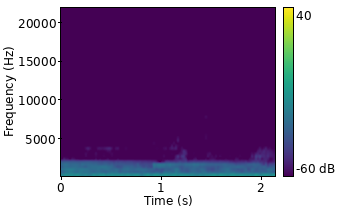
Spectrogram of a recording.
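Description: Ambient new-age meditation music: layered, sustained synth tones held over a steady low drone, the binaural-beat bed of a guided meditation.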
